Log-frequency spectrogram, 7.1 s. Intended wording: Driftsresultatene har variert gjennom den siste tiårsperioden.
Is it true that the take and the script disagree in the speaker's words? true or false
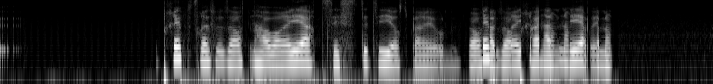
true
